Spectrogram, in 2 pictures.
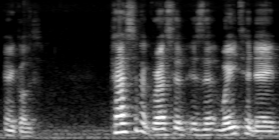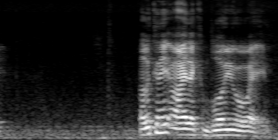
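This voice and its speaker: A man's voice: mid-range voice, expressive, moderate pace. A man reciting his own rhyming spoken-word poems as an amateur poet at a reading.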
